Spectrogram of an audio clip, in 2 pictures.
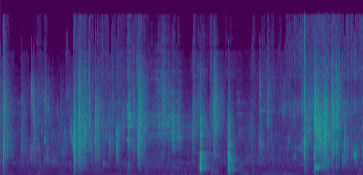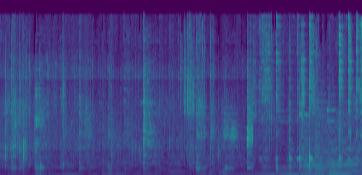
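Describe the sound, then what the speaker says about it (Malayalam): Crushed cashew nuts fry as a garnish in a pan alongside dried red chillies and curry leaves for a Kerala chicken kanthari, with a steady sizzle broken by close stirring scrapes and clinks, building louder at the end. "അത് നമുക്കൊരു ഗാർണിഷിന് വേണ്ടിയിട്ടാണ് നമ്മൾ ഫ്രൈ ചെയ്തെടുക്കുന്നത്."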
